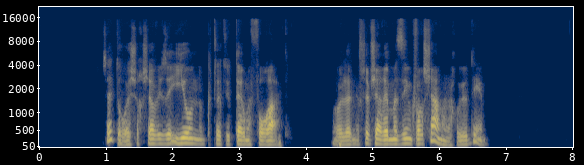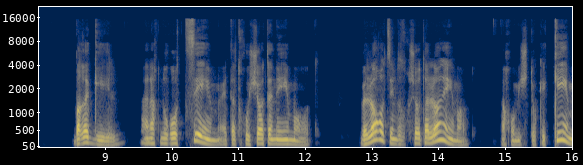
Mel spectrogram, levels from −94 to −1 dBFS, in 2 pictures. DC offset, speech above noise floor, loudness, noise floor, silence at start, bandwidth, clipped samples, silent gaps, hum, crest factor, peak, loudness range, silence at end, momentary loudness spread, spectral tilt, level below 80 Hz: under 0.1%; 59 dB; -25 LUFS; -83 dBFS; 0.95 s; 15.5 kHz; under 0.1%; none; none; 22 dB; -4 dBFS; 5 LU; 0 s; 12 LU; -6.5 dB/octave; -66 dBFS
